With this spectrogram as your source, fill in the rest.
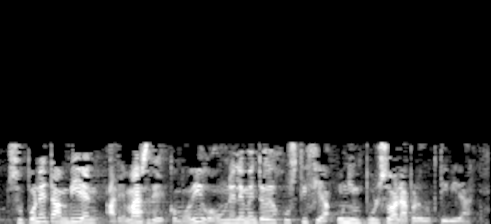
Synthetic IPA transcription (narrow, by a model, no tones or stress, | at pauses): supo̞ne̞t̪ambje̞na̰ðe̞mazðe̞ko̞mo̞ðiɣ̞o̞une̞le̞ment̪oð̞e̞xust̪iθjaunimpulsoalapɾo̞ðukt̪iβ̞iðað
